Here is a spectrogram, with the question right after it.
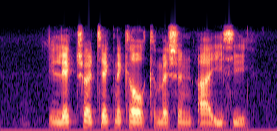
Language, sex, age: English, male, 19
